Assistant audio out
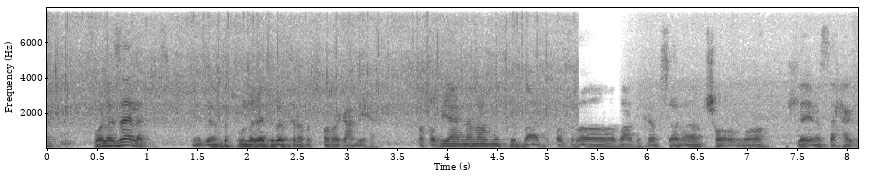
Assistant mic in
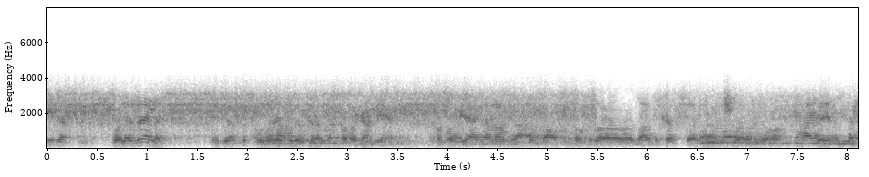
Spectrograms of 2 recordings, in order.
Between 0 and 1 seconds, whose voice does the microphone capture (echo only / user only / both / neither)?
echo only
